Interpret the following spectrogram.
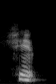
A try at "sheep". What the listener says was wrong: Okay, so with those two E's in sheep, then the E is definitely open. So I think you were closer to shep. So it's sheep.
